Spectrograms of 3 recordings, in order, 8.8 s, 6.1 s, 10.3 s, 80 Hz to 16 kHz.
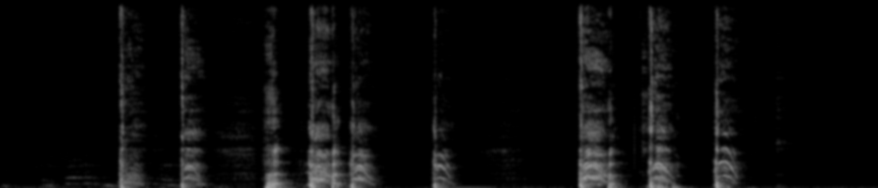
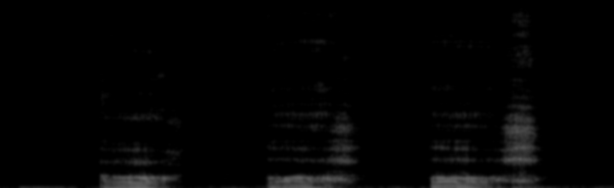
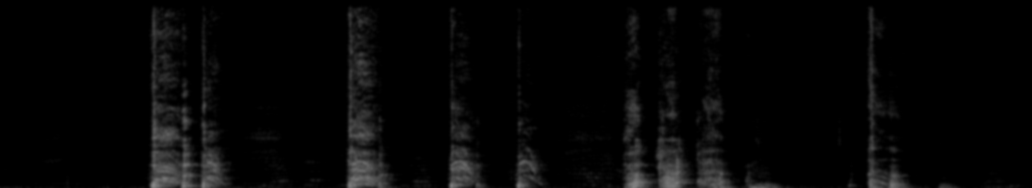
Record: cough_length: 8.8 s
cough_amplitude: 7539
cough_signal_mean_std_ratio: 0.39
exhalation_length: 6.1 s
exhalation_amplitude: 777
exhalation_signal_mean_std_ratio: 0.64
three_cough_length: 10.3 s
three_cough_amplitude: 3567
three_cough_signal_mean_std_ratio: 0.43
survey_phase: alpha (2021-03-01 to 2021-08-12)
age: 45-64
gender: Male
wearing_mask: 'Yes'
symptom_cough_any: true
smoker_status: Never smoked
respiratory_condition_asthma: false
respiratory_condition_other: false
recruitment_source: REACT
submission_delay: 2 days
covid_test_result: Negative
covid_test_method: RT-qPCR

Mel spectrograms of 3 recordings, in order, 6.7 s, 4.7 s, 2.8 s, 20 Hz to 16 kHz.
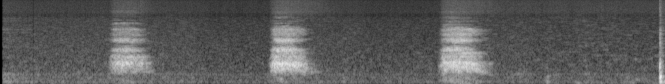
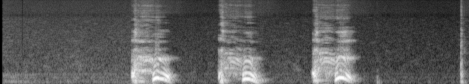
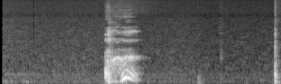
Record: exhalation_length: 6.7 s
exhalation_amplitude: 24516
exhalation_signal_mean_std_ratio: 0.36
three_cough_length: 4.7 s
three_cough_amplitude: 29381
three_cough_signal_mean_std_ratio: 0.39
cough_length: 2.8 s
cough_amplitude: 30613
cough_signal_mean_std_ratio: 0.29
survey_phase: alpha (2021-03-01 to 2021-08-12)
age: 45-64
gender: Male
wearing_mask: 'No'
symptom_none: true
smoker_status: Never smoked
respiratory_condition_asthma: false
respiratory_condition_other: false
recruitment_source: REACT
submission_delay: 1 day
covid_test_result: Negative
covid_test_method: RT-qPCR
covid_ct_value: 44.0
covid_ct_gene: N gene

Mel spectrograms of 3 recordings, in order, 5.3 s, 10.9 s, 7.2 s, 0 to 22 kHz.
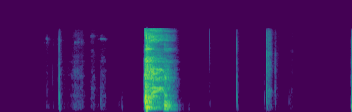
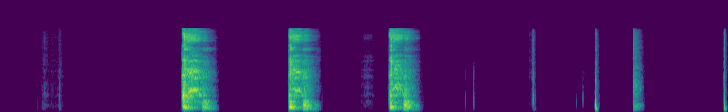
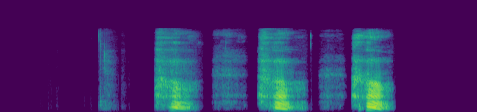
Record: cough_length: 5.3 s
cough_amplitude: 27759
cough_signal_mean_std_ratio: 0.18
three_cough_length: 10.9 s
three_cough_amplitude: 27745
three_cough_signal_mean_std_ratio: 0.23
exhalation_length: 7.2 s
exhalation_amplitude: 20473
exhalation_signal_mean_std_ratio: 0.31
survey_phase: alpha (2021-03-01 to 2021-08-12)
age: 65+
gender: Male
wearing_mask: 'No'
symptom_none: true
smoker_status: Ex-smoker
respiratory_condition_asthma: false
respiratory_condition_other: false
recruitment_source: REACT
submission_delay: 2 days
covid_test_result: Negative
covid_test_method: RT-qPCR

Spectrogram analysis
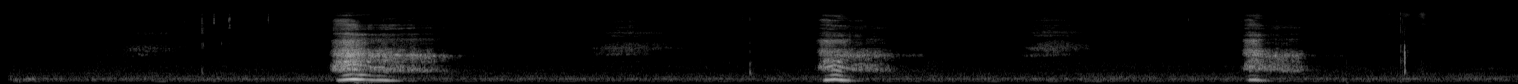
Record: exhalation_length: 15.2 s
exhalation_amplitude: 10078
exhalation_signal_mean_std_ratio: 0.32
survey_phase: beta (2021-08-13 to 2022-03-07)
age: 18-44
gender: Female
wearing_mask: 'No'
symptom_cough_any: true
symptom_runny_or_blocked_nose: true
symptom_sore_throat: true
symptom_change_to_sense_of_smell_or_taste: true
symptom_other: true
symptom_onset: 3 days
smoker_status: Never smoked
respiratory_condition_asthma: false
respiratory_condition_other: false
recruitment_source: Test and Trace
submission_delay: 1 day
covid_test_result: Positive
covid_test_method: ePCR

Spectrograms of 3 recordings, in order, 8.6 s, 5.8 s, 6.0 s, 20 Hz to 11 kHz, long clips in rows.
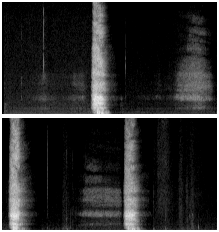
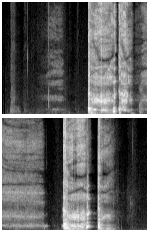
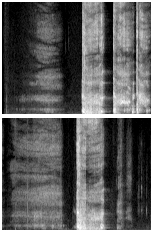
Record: exhalation_length: 8.6 s
exhalation_amplitude: 30390
exhalation_signal_mean_std_ratio: 0.21
three_cough_length: 5.8 s
three_cough_amplitude: 32768
three_cough_signal_mean_std_ratio: 0.38
cough_length: 6.0 s
cough_amplitude: 32768
cough_signal_mean_std_ratio: 0.38
survey_phase: beta (2021-08-13 to 2022-03-07)
age: 45-64
gender: Female
wearing_mask: 'No'
symptom_cough_any: true
symptom_runny_or_blocked_nose: true
symptom_sore_throat: true
symptom_fatigue: true
symptom_headache: true
symptom_onset: 3 days
smoker_status: Current smoker (1 to 10 cigarettes per day)
respiratory_condition_asthma: true
respiratory_condition_other: false
recruitment_source: REACT
submission_delay: 2 days
covid_test_result: Negative
covid_test_method: RT-qPCR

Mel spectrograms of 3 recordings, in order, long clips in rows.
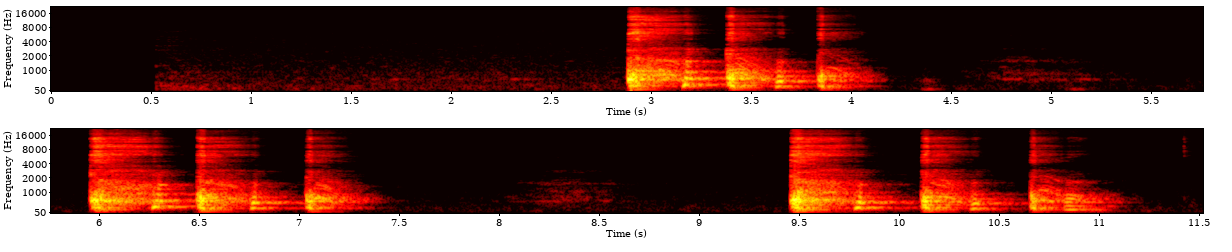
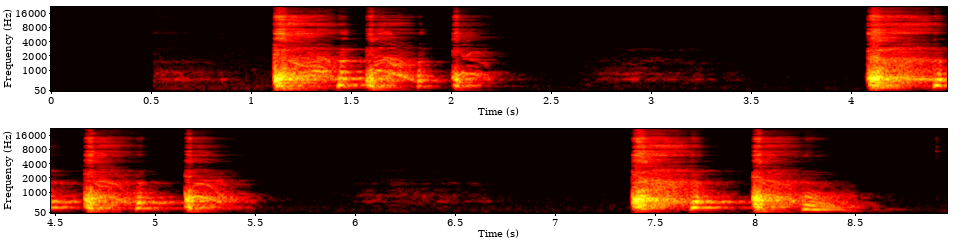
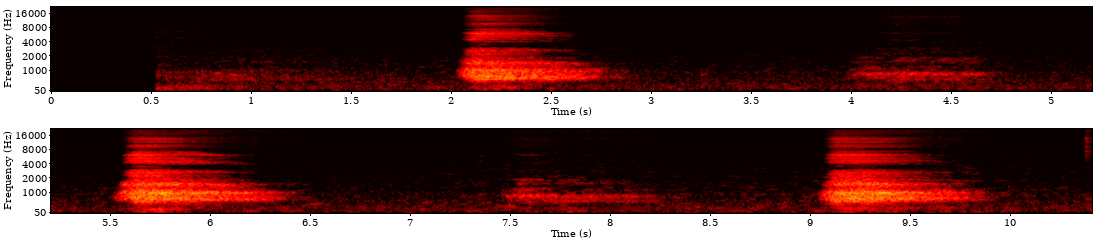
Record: three_cough_length: 11.5 s
three_cough_amplitude: 32768
three_cough_signal_mean_std_ratio: 0.32
cough_length: 9.0 s
cough_amplitude: 32768
cough_signal_mean_std_ratio: 0.35
exhalation_length: 10.4 s
exhalation_amplitude: 5200
exhalation_signal_mean_std_ratio: 0.37
survey_phase: beta (2021-08-13 to 2022-03-07)
age: 45-64
gender: Female
wearing_mask: 'No'
symptom_none: true
smoker_status: Never smoked
respiratory_condition_asthma: false
respiratory_condition_other: false
recruitment_source: REACT
submission_delay: 1 day
covid_test_result: Negative
covid_test_method: RT-qPCR
influenza_a_test_result: Negative
influenza_b_test_result: Negative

